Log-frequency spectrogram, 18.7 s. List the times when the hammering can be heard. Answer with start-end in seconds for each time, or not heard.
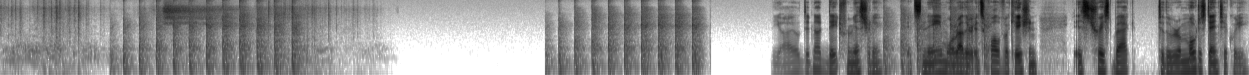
1.6-4.5, 8.2-10.7, 12.8-14.9.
